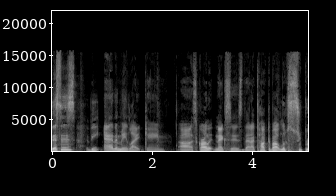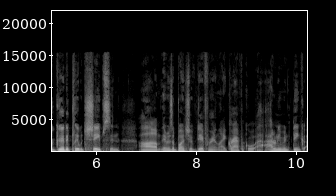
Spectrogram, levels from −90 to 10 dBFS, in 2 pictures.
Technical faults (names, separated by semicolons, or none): resampler restarted on every block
